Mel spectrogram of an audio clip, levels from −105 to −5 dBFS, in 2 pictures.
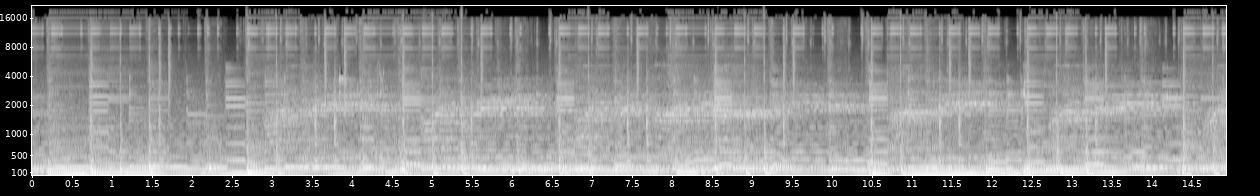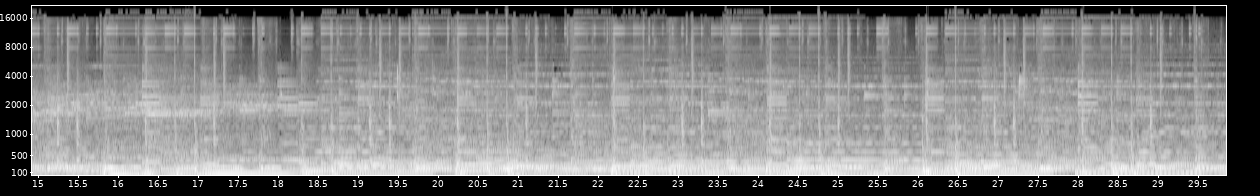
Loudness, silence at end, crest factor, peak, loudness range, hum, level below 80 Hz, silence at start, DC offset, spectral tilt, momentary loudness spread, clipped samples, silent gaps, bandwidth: -14 LUFS; 0 s; 14 dB; 0 dBFS; 1 LU; none; -26 dBFS; 0 s; 0.2%; -5.5 dB/octave; 3 LU; under 0.1%; none; 19.5 kHz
